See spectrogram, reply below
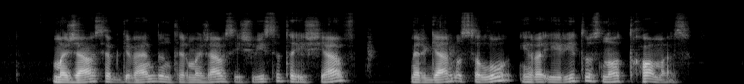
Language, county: Lithuanian, Vilnius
